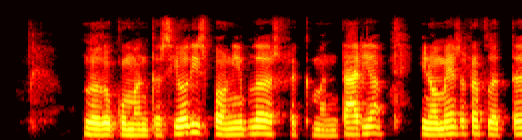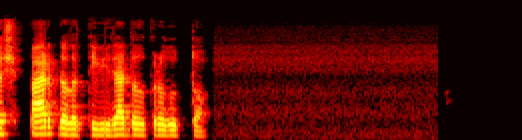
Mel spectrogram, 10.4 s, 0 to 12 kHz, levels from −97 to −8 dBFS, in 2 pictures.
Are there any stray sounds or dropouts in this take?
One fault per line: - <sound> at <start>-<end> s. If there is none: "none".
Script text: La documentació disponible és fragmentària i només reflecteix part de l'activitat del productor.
none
